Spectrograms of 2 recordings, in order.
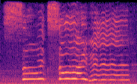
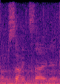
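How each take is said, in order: First: Very high, slow, sung-out excitement; excited squeal. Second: Softly, almost under the breath; low-key murmur; quiet. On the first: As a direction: stretch it out, squealing with joy. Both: Shown as a demonstration.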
